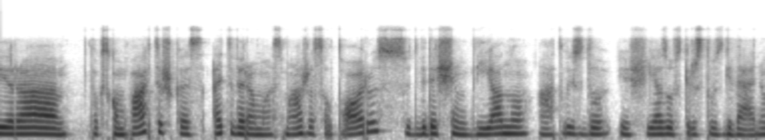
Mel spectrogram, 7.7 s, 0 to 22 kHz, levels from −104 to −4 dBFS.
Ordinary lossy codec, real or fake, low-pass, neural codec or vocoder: Opus, 24 kbps; real; 7.2 kHz; none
